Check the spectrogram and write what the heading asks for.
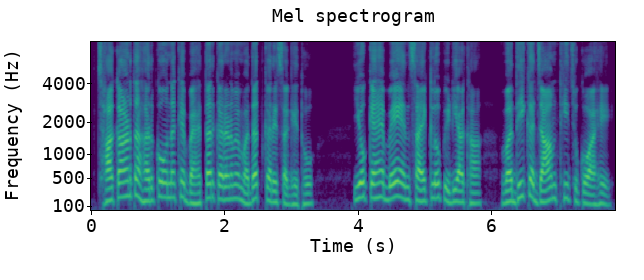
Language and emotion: Sindhi, neutral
